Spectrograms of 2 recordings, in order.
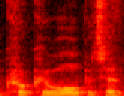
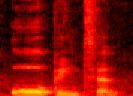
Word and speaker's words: Orpington: I I suggested um cooku oron now when I said this on the video it sounded more like cooku waron and and I'm sorry for my pronunciation but it's it's orpington um and if you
